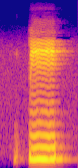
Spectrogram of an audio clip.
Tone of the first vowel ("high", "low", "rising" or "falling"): high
